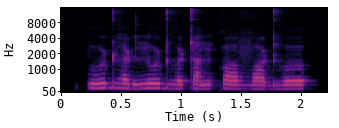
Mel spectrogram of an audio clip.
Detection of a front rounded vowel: present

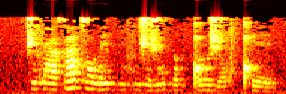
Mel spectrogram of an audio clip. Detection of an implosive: absent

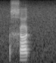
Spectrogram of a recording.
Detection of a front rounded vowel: absent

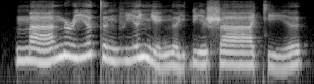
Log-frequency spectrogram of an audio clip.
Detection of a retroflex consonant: present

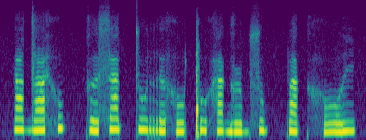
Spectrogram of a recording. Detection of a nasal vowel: absent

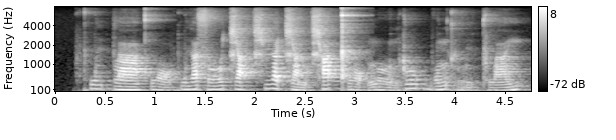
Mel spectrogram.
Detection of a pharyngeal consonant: absent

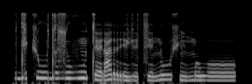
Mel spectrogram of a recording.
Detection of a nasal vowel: present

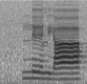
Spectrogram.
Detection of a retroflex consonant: absent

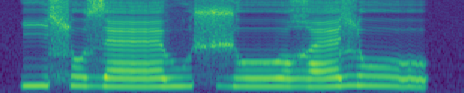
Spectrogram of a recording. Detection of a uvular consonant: present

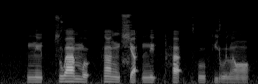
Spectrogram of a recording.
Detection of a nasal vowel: present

